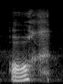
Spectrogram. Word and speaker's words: Avoch: That's not how Scottish place names work. You know that. No. Och, spelled Avoch. Yeah, that confused me till I was in my mid-teens.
